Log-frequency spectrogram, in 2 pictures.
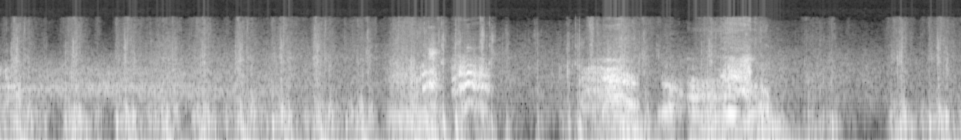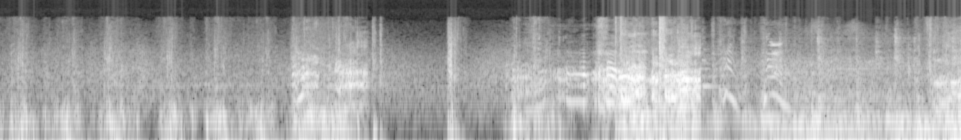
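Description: Large leathery wings beat in flight with rhythmic thumps.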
